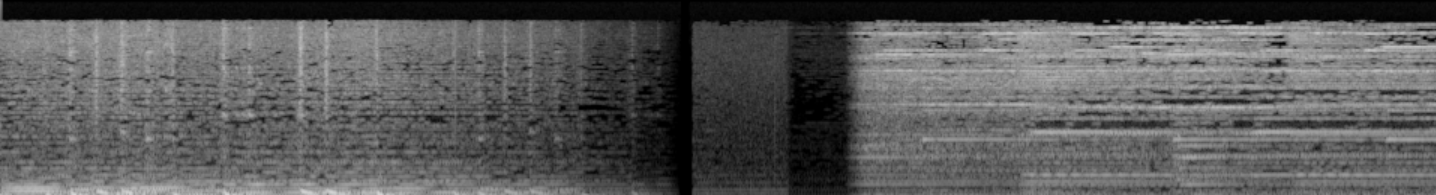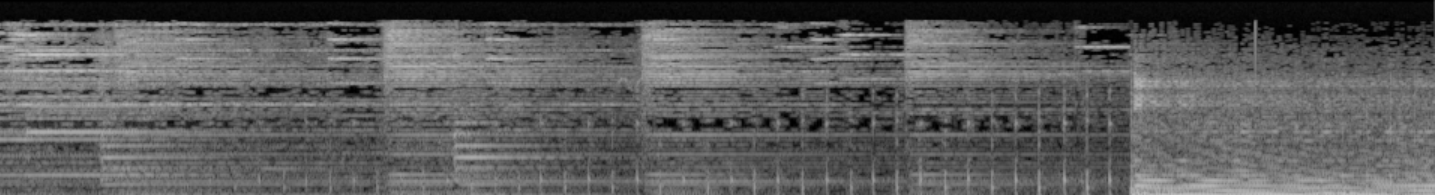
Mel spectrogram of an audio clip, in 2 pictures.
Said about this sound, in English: So if you would, everybody, stay exactly where you are while we resurrect a little bit of different bumper music. Here it comes.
